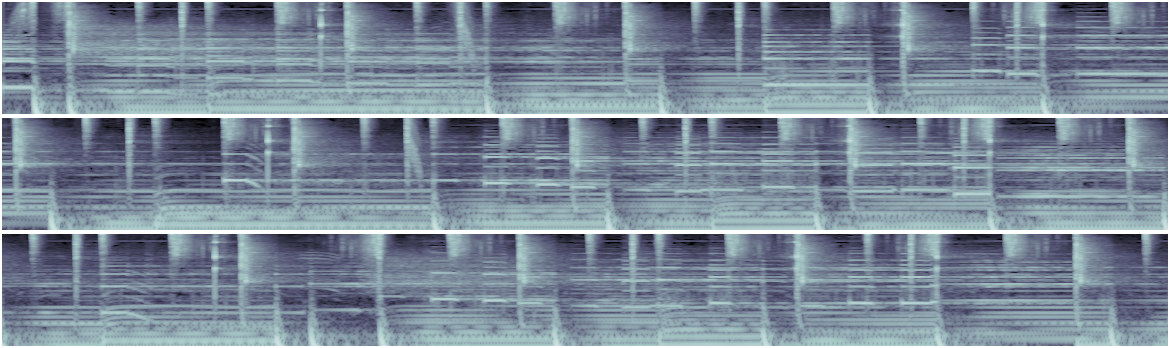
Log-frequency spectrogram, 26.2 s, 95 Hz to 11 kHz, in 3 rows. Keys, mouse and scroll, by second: 15.9 ctrl+t, 17.1-18.2 click, 22.6-25.7 drag.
